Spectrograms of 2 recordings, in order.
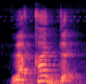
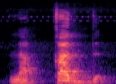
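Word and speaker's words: لقد: So up till now, I just pronounced the letter, but I did not apply the qalqala. When I say laqad, I did not apply the qalqala yet, but I pronounced the letter correctly.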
